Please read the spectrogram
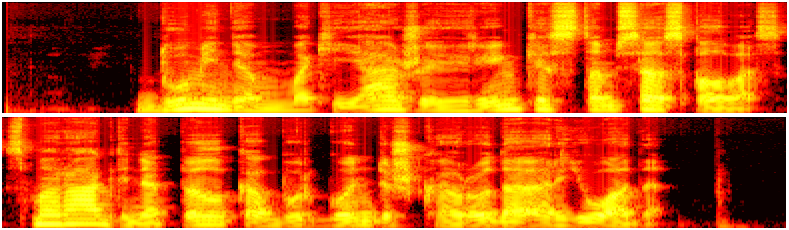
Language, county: Lithuanian, Telšiai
